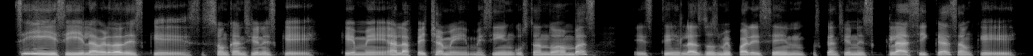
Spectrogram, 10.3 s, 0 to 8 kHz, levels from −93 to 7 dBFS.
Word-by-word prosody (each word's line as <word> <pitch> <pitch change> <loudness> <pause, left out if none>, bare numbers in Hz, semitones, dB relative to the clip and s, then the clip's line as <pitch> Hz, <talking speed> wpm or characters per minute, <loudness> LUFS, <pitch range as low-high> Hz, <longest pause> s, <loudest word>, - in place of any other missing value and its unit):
Sí, 165 -6 +6
sí, 140 +1 +3
la 130 -1 +4
verdad 130 +2 +6
es 145 0 +1
que 125 - -5
son 145 0 -3
canciones 140 -1 -1
que - - -5 0.2
que 130 -2 0
me 120 -1 -2
a 130 - +4
la 125 -1 +3
fecha, 140 +6 0
me 125 -5 -4
me 120 - -8
siguen 135 0 -3
gustando 125 -1 -2
ambas. 130 +11 0 0.3
Este, 130 0 -4
las 120 -1 +2
2 135 -1 0
me 140 -1 +1
parecen, 125 0 -1
pues, - - -22
canciones 125 +4 -3
clásicas, 140 +7 +1
aunque 115 - -4
130 Hz, 165 wpm, -23 LUFS, 125-145 Hz, 0.3 s, Sí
